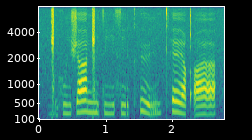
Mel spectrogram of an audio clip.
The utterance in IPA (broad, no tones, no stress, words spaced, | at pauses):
ɡ͡ǁɛ̤xʷiːʃaːŋ͡ǁi tiːsiɾʏ kʰʏː ri̤ kʰɛːqʼaː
